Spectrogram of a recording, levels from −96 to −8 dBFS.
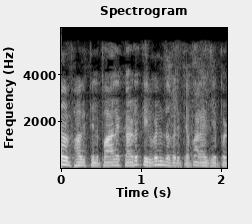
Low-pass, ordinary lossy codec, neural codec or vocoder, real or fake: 5.4 kHz; MP3, 48 kbps; vocoder, 44.1 kHz, 128 mel bands, Pupu-Vocoder; fake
